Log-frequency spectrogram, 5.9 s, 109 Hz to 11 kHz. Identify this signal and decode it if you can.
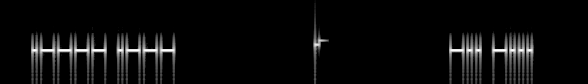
Morse code, heard as a keyed tone, about 28 wpm, 700 Hz. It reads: 1 J D B
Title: Two Challenging Letter-Number Combinations 28wpm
